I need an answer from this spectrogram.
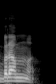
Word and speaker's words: ब्रह्मो: वो जो हिंदू लोग नॉर्मली कहते हैं ना ब्रह्म, तो वही सुप्रीम बीइंग से प्रोनाउंसिएशन है ब्रह्मो, और यही उपनिषद का थॉट है.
